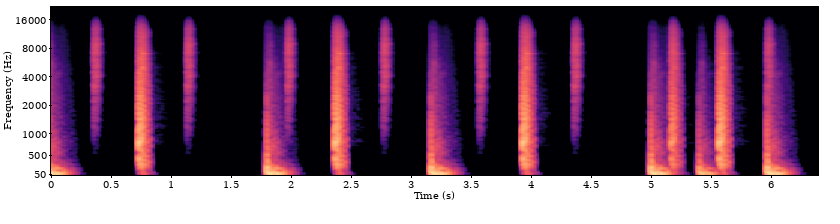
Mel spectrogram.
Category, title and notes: Instrument samples > Percussion
swinging funkny off-grid hip-hop drum loop (75bpm)
drum, drums, funky, hip-hop, loop, sample, swinging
